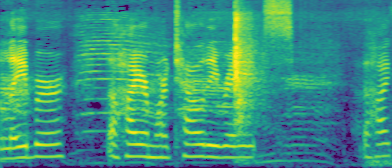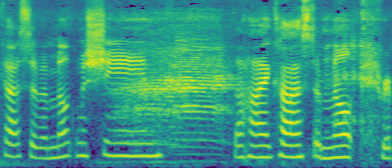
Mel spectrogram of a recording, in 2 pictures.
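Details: Several bottle-fed lambs, still with their mothers but topped up twice daily from a hand-made bottle feeder on a farm, bleating in quick succession: wavering, nasal cries overlapping one another, some short, others drawn out and quavering.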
